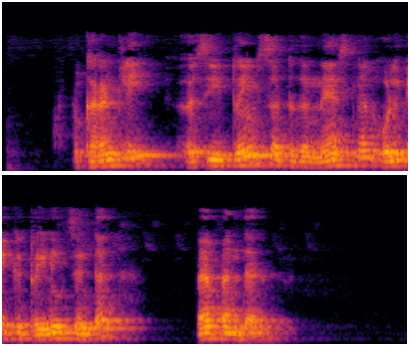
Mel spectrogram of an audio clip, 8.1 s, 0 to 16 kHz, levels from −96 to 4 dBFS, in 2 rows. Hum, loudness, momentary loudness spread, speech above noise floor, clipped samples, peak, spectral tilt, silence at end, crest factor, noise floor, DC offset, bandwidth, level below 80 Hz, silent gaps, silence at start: none; -21 LUFS; 11 LU; 63 dB; under 0.1%; -4 dBFS; -6 dB/octave; 1.25 s; 18 dB; -83 dBFS; under 0.1%; 8 kHz; -62 dBFS; none; 0.7 s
